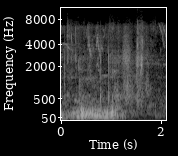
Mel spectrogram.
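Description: Faint outdoor background with scattered light clicks and taps, louder in the first half and quieter after about a second and a half.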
